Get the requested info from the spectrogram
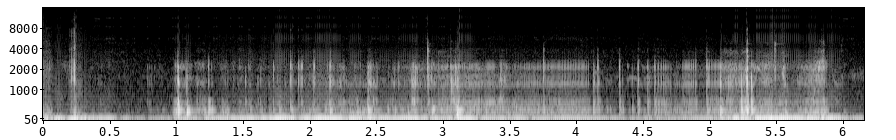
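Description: Trail motorcycle engine running at low revs, under a heavy low wind rumble on the microphone, with many short knocks and rattles throughout.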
